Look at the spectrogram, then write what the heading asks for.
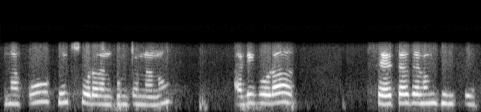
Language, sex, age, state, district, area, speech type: Telugu, female, 30-45, Andhra Pradesh, Vizianagaram, rural, conversation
